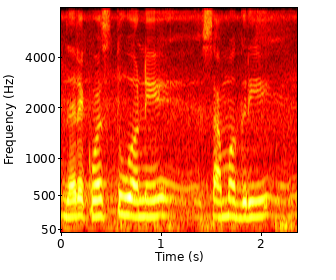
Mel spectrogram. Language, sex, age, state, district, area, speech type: Gujarati, female, 45-60, Gujarat, Junagadh, rural, spontaneous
